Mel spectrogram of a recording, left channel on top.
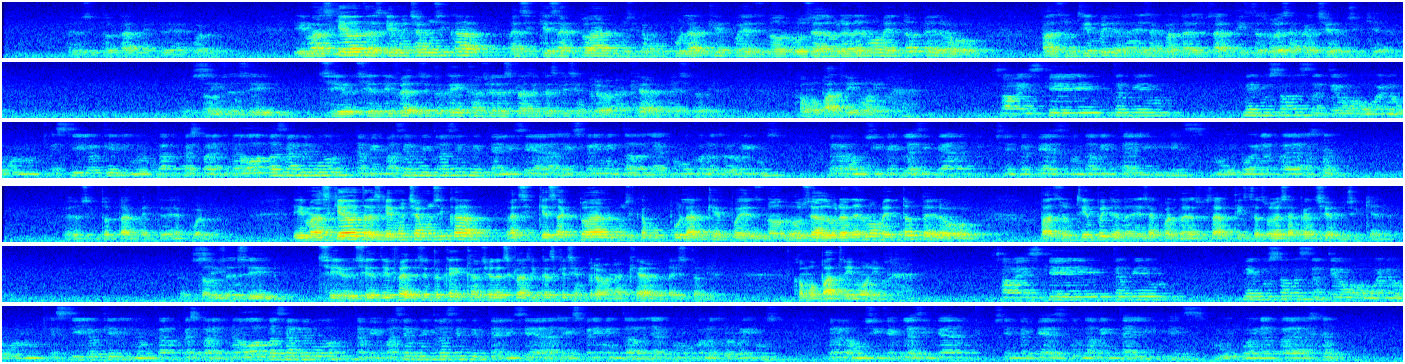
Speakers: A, on the right; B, on the left.
A: Eso sí, totalmente de acuerdo. Y más
B: Sí,
A: que otras, que hay mucha música, así que es actual, música popular, que pues no, o sea, dura en el momento, pero pasa un tiempo y ya nadie se acuerda de esos artistas o de esa canción ni siquiera. Entonces
B: sí, comprendo.
A: sí, sí, sí es diferente. Siento que hay canciones clásicas que siempre van a quedar en la historia, como patrimonio. <laughs>
B: Sabes que también Me gusta bastante, o bueno, un estilo que nunca, pues para, no va a pasar de moda, también va a ser muy trascendental y se ha experimentado ya como con otros ritmos, pero la música clásica pf, siento que es fundamental y es muy buena para, <laughs>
